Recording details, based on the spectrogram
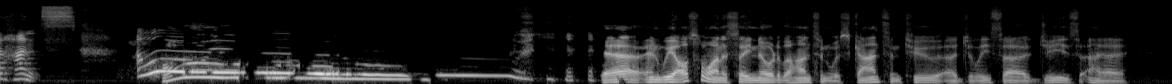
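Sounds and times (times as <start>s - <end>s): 
speech: 0.0s - 11.7s
wolves howling in a chorus: 1.5s - 4.8s.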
